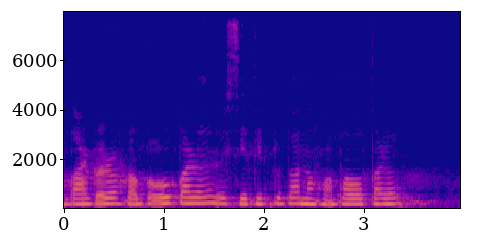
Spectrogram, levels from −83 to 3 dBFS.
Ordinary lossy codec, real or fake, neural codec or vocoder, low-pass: none; fake; codec, 16 kHz, 1 kbps, FunCodec, trained on Chinese and English, 50 frames a second; none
